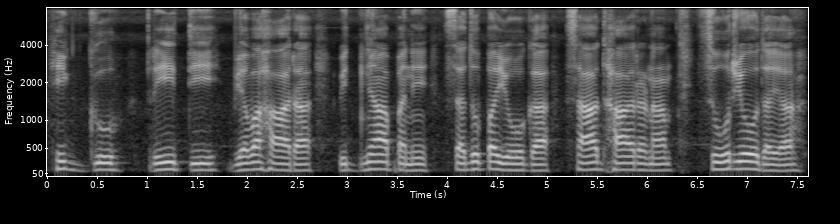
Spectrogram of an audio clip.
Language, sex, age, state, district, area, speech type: Kannada, male, 18-30, Karnataka, Udupi, rural, spontaneous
